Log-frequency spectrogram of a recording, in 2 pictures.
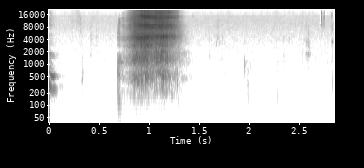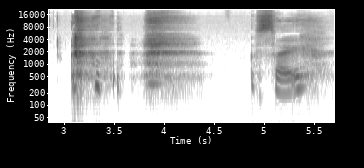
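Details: Person with a bad cold in October: two or three sharp, explosive sneezes in a quiet room, ending with a brief voiced sound; sneezing.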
